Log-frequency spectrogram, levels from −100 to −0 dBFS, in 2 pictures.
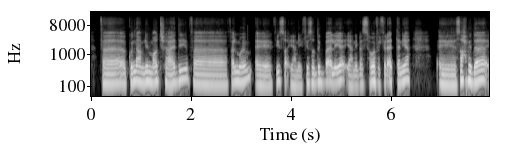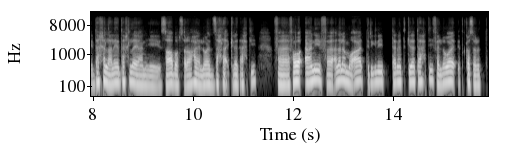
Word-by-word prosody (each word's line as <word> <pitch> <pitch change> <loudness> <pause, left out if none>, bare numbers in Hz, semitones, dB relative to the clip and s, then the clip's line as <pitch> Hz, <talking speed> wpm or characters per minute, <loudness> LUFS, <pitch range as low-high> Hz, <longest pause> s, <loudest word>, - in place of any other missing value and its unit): فكنّا 125 +3 +1
عاملين 140 +1 +2
ماتش 140 +1 -1
عادي 140 +8 0
ف 145 -5 -7 0.7
فالمهم 140 +5 +1
آآ، 110 -2 -1
في 135 +6 -5
ص 145 - -10
يعني 110 -2 -5
في 125 +4 -5
صديق 130 +1 -1
بقى 130 - +1
ليّا 140 +5 +3
يعني 110 -1 -4
بس 120 +2 -8
هو 145 +1 +5
في 130 - -16
الفرقة 115 - -1
التانية، 150 +6 0 0.6
آآ، 115 -2 +1
صاحبي 155 +5 +2
ده 145 0 +4
دخل 140 +2 +1
عليَّ 130 +3 +1
داخلة 140 +1 -1
يعني 110 -4 -2
صعبة 120 +1 +2
بصراحة 115 +4 -1
يعني 115 -1 -1
هو - - +2
اتزحلق 120 +1 -2
كده 120 +1 -3
تحتي، 130 +5 -6 0.3
ف 120 - -5
فوقعني 140 +6 +4
فأنا 130 +2 -1
لمّا 150 -5 +1
وقعت 145 0 +1
رجلي 140 +3 -1 0.2
اتنت 140 +2 -1
كده 140 0 +1
تحتي 145 +3 -3
فاللي 125 -3 -2
هو 140 +2 +5 0.2
اتكسرت 125 -3 -3
130 Hz, 175 wpm, -22 LUFS, 120-145 Hz, 0.7 s, هو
